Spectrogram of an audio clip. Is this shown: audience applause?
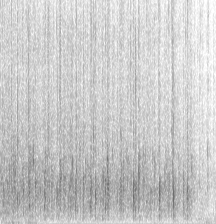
yes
